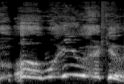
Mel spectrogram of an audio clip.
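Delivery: imitated yell. Retelling how a man got in his face: imitating someone yelling. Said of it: "And he's yelling".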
